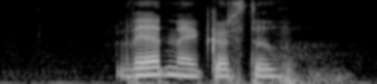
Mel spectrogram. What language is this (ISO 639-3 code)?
dan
